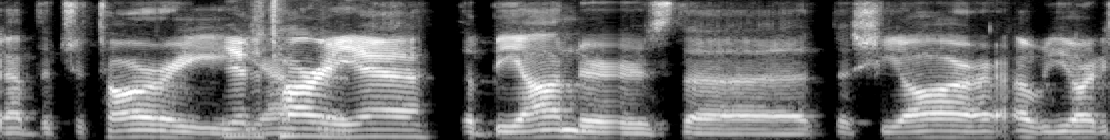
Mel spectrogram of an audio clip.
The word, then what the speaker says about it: Shi'ar: I'm going to go for the Shi'ar. Yep. Is that how you pronounce it? Shi'ar. Shi'ar, yeah. SHI apostrophe AR.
